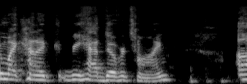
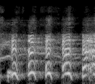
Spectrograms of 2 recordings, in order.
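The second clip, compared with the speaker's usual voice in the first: high falling laugh; 14 semitones higher than usual. Real, not acted. Author laughing at her own quip about middles, high falling laugh.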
